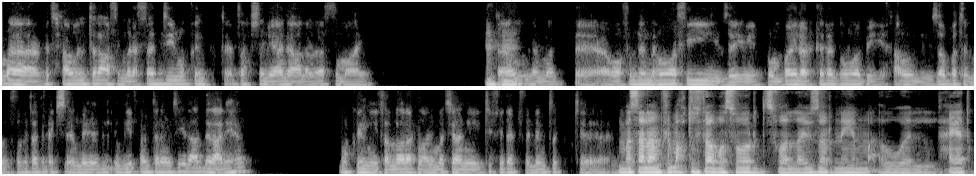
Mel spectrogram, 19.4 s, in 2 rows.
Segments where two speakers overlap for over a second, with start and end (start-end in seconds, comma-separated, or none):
none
